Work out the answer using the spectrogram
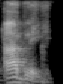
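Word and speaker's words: Adonai: Allah Dalu Nun Yud, Adni, like master. That's the pronunciation. So that's Shmi L'Olam, La'aleim. My name, when you say my name, it should be concealed. It should be concealed. It should not be pronounced as it's written.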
